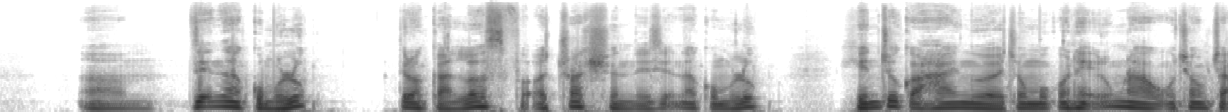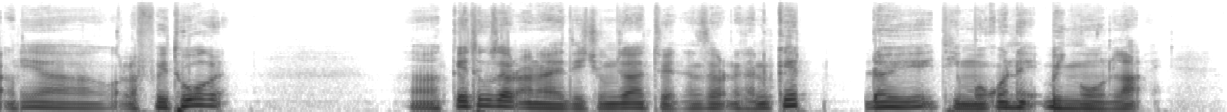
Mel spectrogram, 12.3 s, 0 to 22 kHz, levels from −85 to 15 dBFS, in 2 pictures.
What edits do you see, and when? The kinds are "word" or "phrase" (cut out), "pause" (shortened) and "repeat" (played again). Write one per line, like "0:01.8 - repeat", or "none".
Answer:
0:06.2 - word
0:10.5 - word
